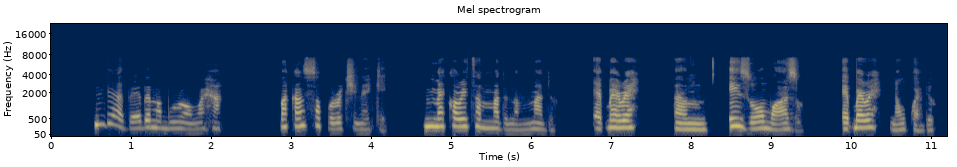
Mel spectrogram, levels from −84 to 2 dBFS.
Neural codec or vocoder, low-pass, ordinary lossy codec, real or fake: none; 7.2 kHz; AAC, 48 kbps; real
